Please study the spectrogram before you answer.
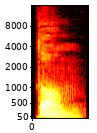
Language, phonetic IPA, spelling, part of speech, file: Russian, [tom], том, noun, Ru-том.ogg
- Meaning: volume (of a book, magazine or disk)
